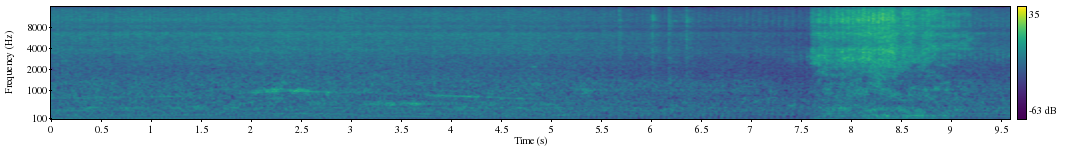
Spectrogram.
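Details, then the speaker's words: Barn-find Snapper chipper shredder, 8hp Briggs & Stratton, choke on, carb cleaner: runs rough and uneven on its own, surging a few seconds before faltering; carburetor still gummed up. "all right well that wasn't as good as I'd hoped but at least it ran under its own power for a little bit like the carburetor is still gummed up"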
